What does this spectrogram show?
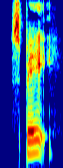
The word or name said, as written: spa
